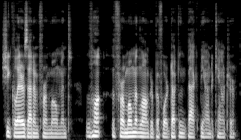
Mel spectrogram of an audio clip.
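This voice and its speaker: Low-voiced man reading a game story. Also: little pitch movement, fairly quick. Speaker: video creator reading a visual novel aloud. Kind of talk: narrating a visual novel with casual asides.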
